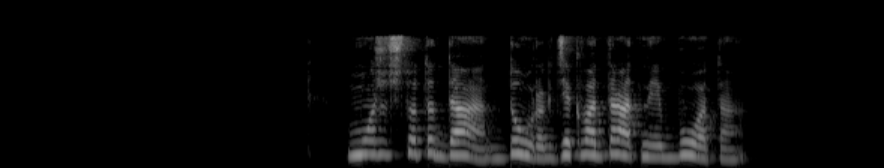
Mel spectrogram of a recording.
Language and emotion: Russian, angry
